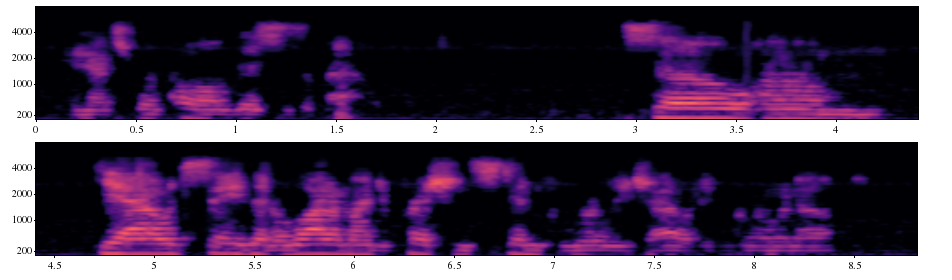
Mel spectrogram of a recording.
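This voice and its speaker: A man's flat, monotone delivery amid noticeable background noise. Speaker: vlogger. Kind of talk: personal vlog Q&A. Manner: hesitant, many fillers.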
